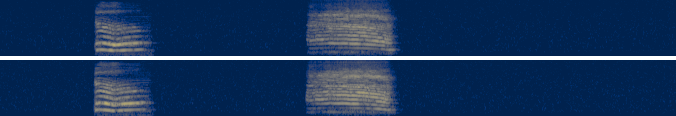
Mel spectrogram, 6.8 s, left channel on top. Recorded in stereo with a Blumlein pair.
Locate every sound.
0.9 s a child speaking: 50° right, 1.7 m
3.1 s a cat meowing: 50° right, 1.8 m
